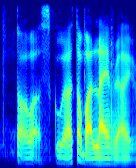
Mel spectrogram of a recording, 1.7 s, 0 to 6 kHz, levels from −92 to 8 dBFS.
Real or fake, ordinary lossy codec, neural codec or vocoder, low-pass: fake; none; codec, 24 kHz, 1.2 kbps, DualCodec; 5.4 kHz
